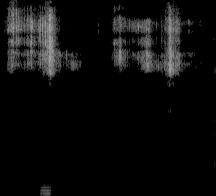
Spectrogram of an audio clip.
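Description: Faint rustle of thin Bible pages being turned, in two brief spells, with a soft thump about half a second in.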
